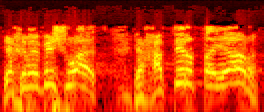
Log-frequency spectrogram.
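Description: An impatient male gate attendant who scolds and hurries someone, as a man acts him out. The voice is pitched high and rushed, on a dull lo-fi recording. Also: very animated, husky, full character voice.

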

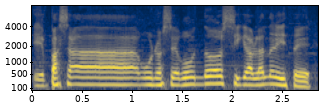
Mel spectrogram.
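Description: Chatty man, slightly high voice. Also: steady tone, normal speed, darkish tone, soft background music. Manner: retells a comedy show with lots of fillers and swearing. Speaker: podcast host. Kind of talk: casual chat.

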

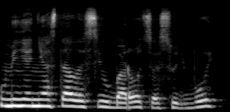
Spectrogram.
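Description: A woman's voice: mid-range voice, fast, warm tone. A woman narrating a first-person audiobook with a dramatic, emotional reading.

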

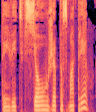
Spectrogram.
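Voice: mid-range voice, unhurried, no room sound, clean studio sound, pitched below the performer's own voice, lightly acted. A reader voicing a proud young warrior tiger who speaks curtly and heavily. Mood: sullen. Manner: flat and heavy, curt.

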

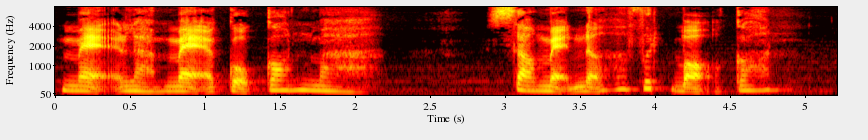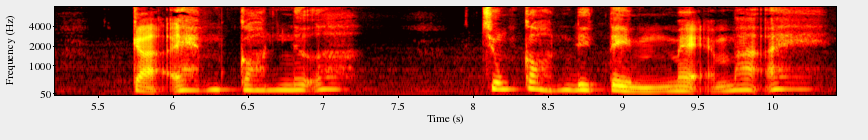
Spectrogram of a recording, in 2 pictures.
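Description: A small ghost child, put on by a male horror narrator, begging in a high, thin voice and drawing every word out slowly. The wail sounds faint and set back, as if calling from a distance. It suits a spoken horror story. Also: lively intonation, darkish tone, husky, heavily acted. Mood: plaintive wailing. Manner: slow, plaintive, wailing.

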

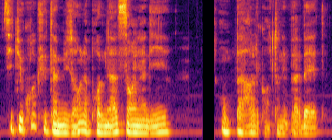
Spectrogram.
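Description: A man reading aloud and voicing a capricious, quarrelsome young Parisian woman with sulky, shrill outbursts. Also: normal speed, warm tone, slightly rough. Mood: irritated.

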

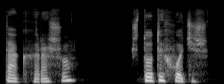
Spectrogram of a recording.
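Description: A woman voicing a male boss in an audiobook, speaking slowly, steadily and firmly. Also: low-pitched, no echo, studio quality. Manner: slow, steady, firm. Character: calm commanding male boss.

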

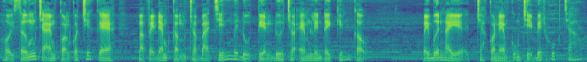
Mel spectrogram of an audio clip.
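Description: A man's voice: low-pitched, a little fast, music in the background. A stammering, tearful young mother, a man putting her on. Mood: pleading. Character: poor frightened young country woman, tearful mother.

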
